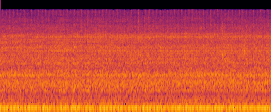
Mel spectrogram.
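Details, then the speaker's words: Ford Ranger petrol engine at idle: smooth, even low rumble with no misses, knocks or ticks; runs perfect. It leaks antifreeze from a bad radiator cap, the oil is clean, and it sometimes revs briefly at startup. Normal idle. "mean, sit here and listen to it idle. Runs perfect."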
